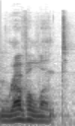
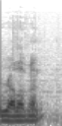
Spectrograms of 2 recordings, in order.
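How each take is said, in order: First: The word's consonant sounds come out mixed up. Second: The word's consonant sounds come out in standard order. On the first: The speaker calls it wrong. "I couldn't say the word relevant. I would always say relevant" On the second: The speaker calls it right. "Now I say relevant"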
